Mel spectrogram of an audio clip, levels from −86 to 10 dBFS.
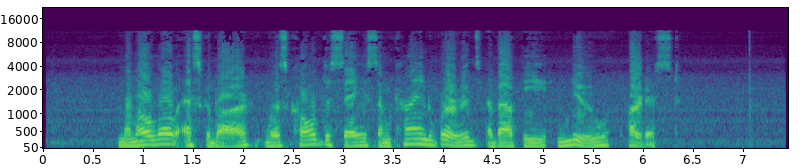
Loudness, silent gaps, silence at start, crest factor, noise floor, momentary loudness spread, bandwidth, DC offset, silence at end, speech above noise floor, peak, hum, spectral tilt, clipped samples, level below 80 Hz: -11 LUFS; none; 0.75 s; 12 dB; -40 dBFS; 5 LU; 11.5 kHz; under 0.1%; 1.1 s; 30 dB; 0 dBFS; none; -6.5 dB/octave; under 0.1%; -28 dBFS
